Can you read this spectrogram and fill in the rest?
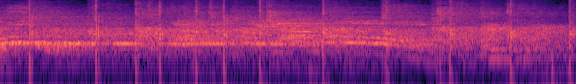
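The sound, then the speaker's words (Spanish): A crowd at a gathering bursts into steady applause, many hands clapping in a dense, continuous patter, with voices and cheering mixed underneath throughout, applauding to thank the friends of Guayabo Monterrey. “Por favor, el aplauso.”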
